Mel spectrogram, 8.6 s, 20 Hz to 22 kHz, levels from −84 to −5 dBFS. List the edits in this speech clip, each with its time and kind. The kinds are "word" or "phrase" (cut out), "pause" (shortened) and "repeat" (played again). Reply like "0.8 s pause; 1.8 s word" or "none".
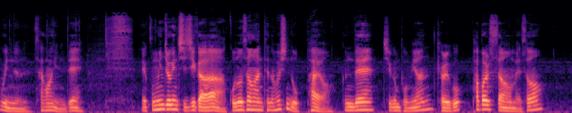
5.7 s pause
